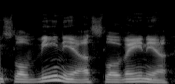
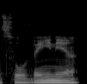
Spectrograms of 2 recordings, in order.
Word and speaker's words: Slovenia: I've been pronouncing it Slovenia. And it's not, it's Slovenia.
